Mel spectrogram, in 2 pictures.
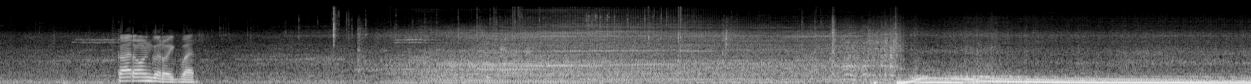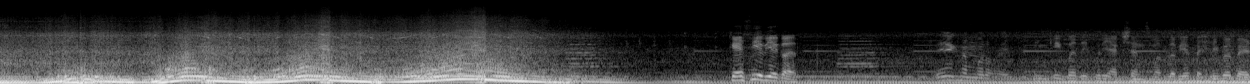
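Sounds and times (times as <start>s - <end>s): sports car engine starting and revving: 3.7s - 19.0s.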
